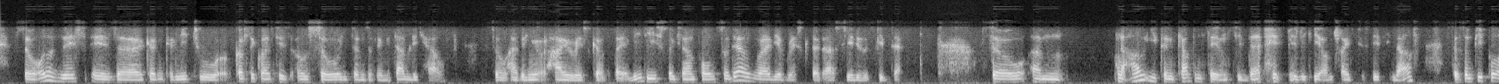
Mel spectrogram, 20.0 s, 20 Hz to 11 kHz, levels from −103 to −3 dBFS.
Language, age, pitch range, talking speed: English, 50-69, 100-125 Hz, 175 wpm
